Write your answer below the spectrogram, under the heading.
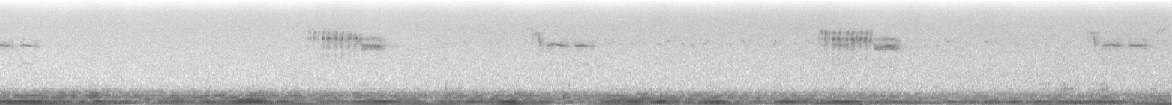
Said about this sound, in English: Appears to be alone at the moment, although there are others around. Several birds, at least three anyway, have been chorusing with these two calls.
